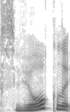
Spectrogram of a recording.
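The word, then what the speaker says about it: свёкла: Выше мы уже обсуждали правильное ударение в словах «свекла» и «щавель». Я не буду возвращаться, но хочу напомнить, что с тех пор ничего не изменилось. Свекла по-прежнему свекла, и ударение падает на ее, а щавель есть щавель, и долго еще эта норма будет держаться в русском языке.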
